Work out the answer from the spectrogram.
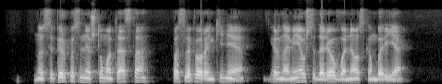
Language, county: Lithuanian, Klaipėda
